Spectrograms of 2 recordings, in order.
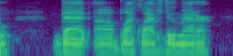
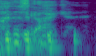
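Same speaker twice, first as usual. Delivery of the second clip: softer, exasperated aside in imitation; imitating annoyed Joker; 5 semitones higher, 6 dB quieter than usual. Host voicing Joker weary of his foe, mock annoyance. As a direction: mutter it like a fed-up villain. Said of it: "He was legit annoyed".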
